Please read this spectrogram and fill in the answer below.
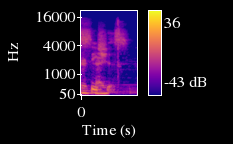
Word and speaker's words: facetious: three syllables, and Facetious. the stress is on that Fa- second syllable.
